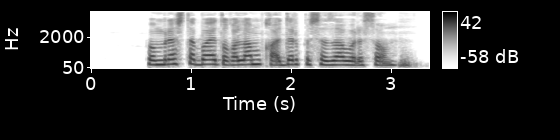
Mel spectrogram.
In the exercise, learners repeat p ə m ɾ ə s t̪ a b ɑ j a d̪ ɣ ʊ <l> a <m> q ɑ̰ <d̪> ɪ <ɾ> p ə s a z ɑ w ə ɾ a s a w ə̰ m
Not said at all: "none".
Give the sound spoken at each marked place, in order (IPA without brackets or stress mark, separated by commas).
l, m, d̪, ɾ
